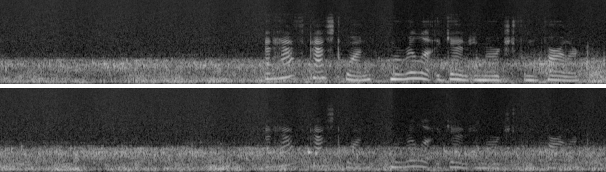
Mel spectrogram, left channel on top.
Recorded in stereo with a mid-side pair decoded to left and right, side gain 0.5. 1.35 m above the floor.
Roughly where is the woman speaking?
Ahead left.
